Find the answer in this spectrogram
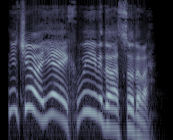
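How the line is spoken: Shouted. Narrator (Russian): крикнул Рейч

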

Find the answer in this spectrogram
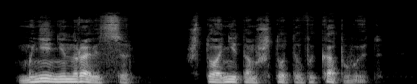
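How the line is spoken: Gloomy. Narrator (Russian): сказал он мрачно

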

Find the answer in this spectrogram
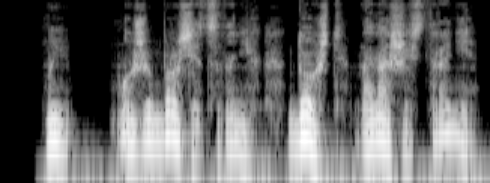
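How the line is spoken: Whisper. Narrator (Russian): шепнул Пилу

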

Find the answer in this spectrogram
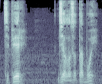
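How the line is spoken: Muttered into ear. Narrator (Russian): пробормотал он на ухо ушастику

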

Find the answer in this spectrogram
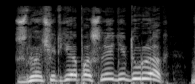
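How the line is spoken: Exclamation. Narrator (Russian): воскликнул Брайан

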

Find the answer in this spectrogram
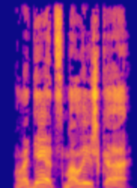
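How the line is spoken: Group shouting. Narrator (Russian): кричали они

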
